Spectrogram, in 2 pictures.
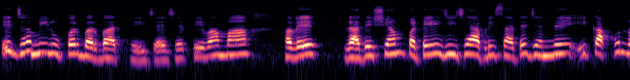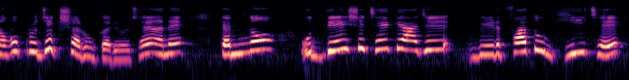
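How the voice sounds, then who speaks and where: A woman with a Gujarati accent presenting an interview topic in a measured, explanatory and emphatic way. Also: high voice, lively intonation. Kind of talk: spoken introduction to an interview.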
